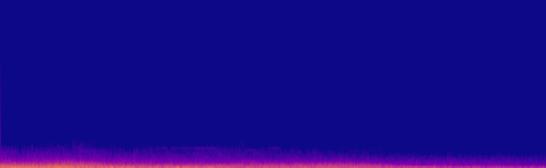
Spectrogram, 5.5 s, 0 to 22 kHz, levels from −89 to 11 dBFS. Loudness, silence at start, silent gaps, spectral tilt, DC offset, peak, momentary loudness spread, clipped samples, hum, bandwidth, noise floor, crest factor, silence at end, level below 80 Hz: -35 LUFS; 0 s; none; -13.5 dB/octave; under 0.1%; -16 dBFS; 22 LU; under 0.1%; none; 1.9 kHz; -51 dBFS; 16 dB; 0 s; -32 dBFS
